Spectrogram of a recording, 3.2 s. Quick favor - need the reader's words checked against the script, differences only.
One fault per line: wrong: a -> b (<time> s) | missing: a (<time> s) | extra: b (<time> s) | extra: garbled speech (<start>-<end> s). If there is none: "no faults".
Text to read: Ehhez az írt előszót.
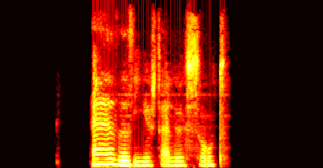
no faults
